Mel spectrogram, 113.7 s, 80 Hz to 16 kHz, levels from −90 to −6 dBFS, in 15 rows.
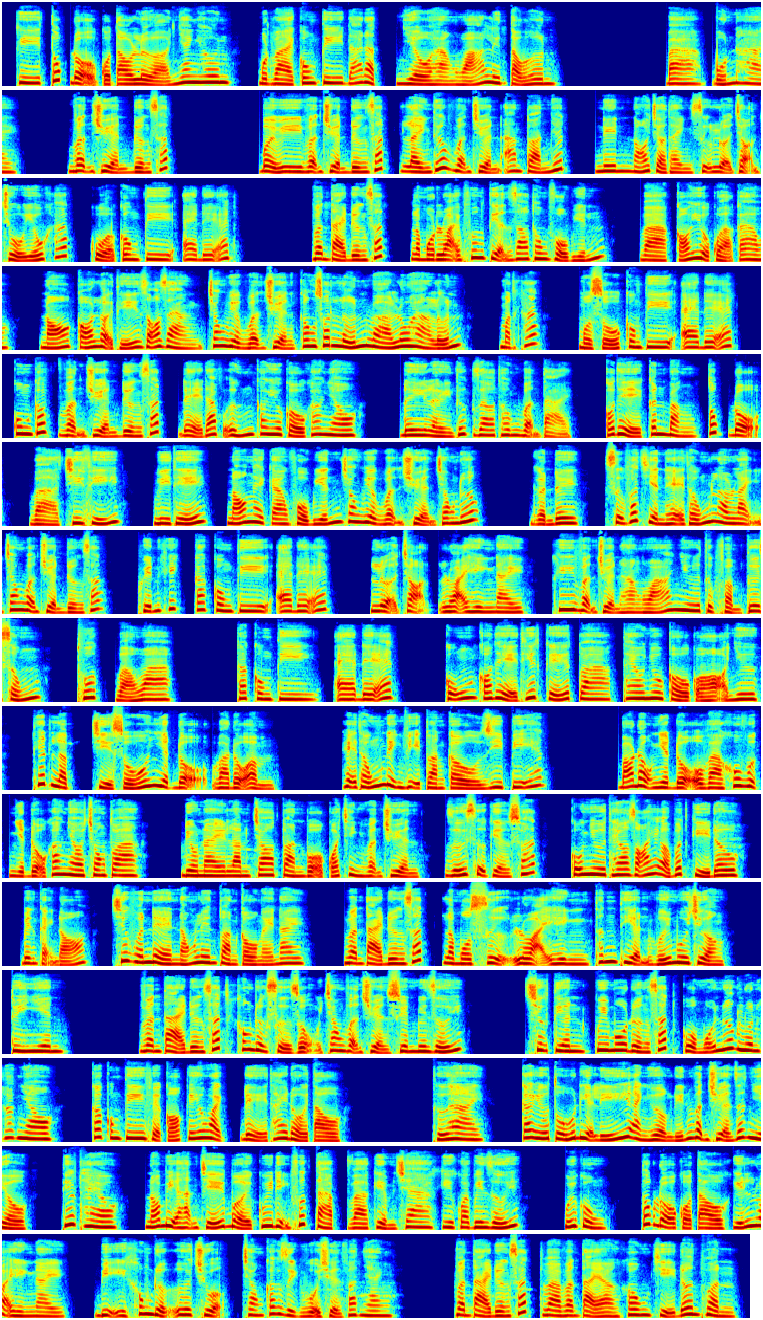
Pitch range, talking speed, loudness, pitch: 195-255 Hz, 200 wpm, -12 LUFS, 225 Hz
